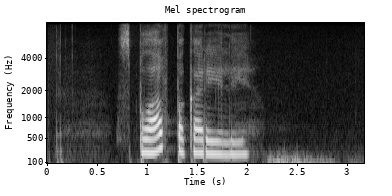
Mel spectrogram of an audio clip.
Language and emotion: Russian, neutral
